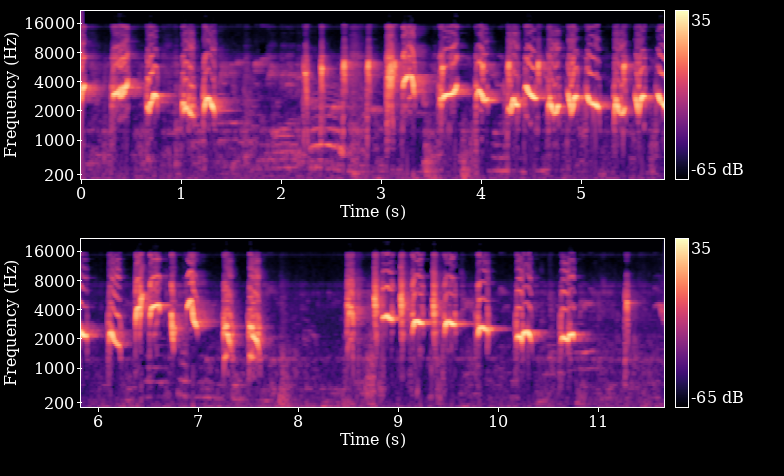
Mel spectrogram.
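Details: Greater green leafbird lure song used to make rival birds answer: long, varied run of chattering and falling whistled notes, fast and dense, with brief pauses and spaced whistles toward the end.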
